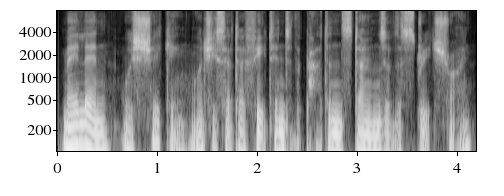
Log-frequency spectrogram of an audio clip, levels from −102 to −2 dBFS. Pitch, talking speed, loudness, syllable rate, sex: 95 Hz, 230 wpm, -19 LUFS, 5.8 syllables/s, male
